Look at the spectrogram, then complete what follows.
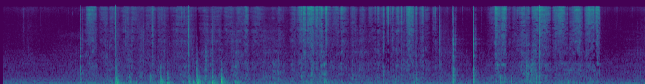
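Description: Snow being scraped off a car's side window glass: repeated, irregular scraping strokes that begin about a second and a half in and stop near the end.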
